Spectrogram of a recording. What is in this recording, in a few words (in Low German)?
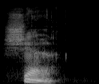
"Schäll", Platt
